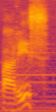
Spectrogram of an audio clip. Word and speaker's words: Paris: di bahasa Inggris Paris Nah kalau di bahasa Perancis sendiri huruf s di ujung itu seringkali tidak bunyi jadi ini kasihan banget dewasa jadi pari ada esnya tapi esnya nggak bunyi Aduh kasihan banget ya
